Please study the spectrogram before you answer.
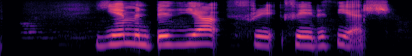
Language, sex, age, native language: Icelandic, female, 9, Icelandic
